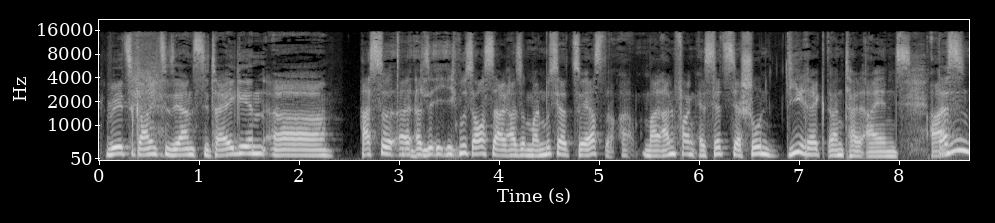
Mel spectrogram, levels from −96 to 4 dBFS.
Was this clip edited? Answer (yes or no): no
